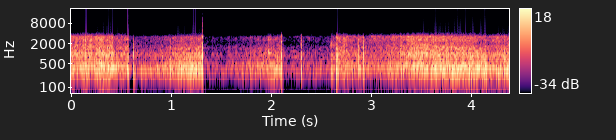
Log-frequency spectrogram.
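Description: Fireworks shells bursting overhead: four sharp bangs about half a second to a second apart, over a continuous rushing, crackling noise.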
